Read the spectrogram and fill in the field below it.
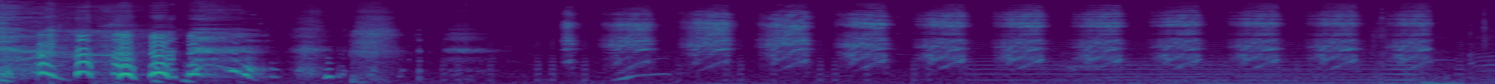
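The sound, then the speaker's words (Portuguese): A plastic zipper is pulled in a fast series of short, raspy zips, about a dozen evenly spaced strokes, fairly loud, after a brief voice-like burst at the start. “É um som de zíper de plástico, gente.”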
